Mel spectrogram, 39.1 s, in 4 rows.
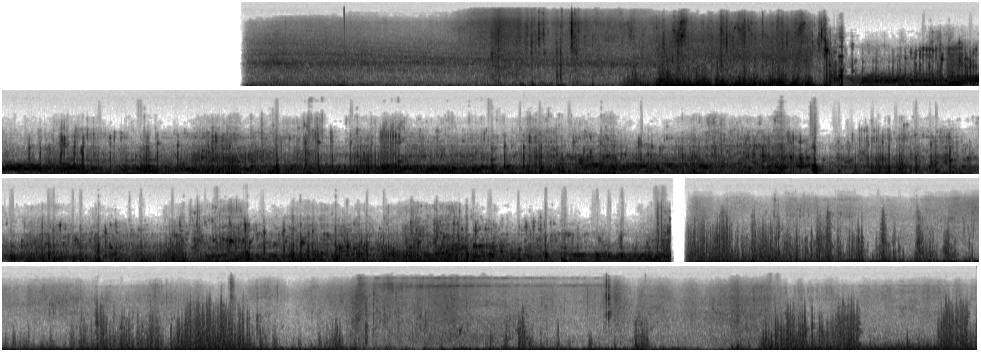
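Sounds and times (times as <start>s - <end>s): waves: 2.5s - 6.6s, 32.6s - 37.4s
wind on microphone: 4.6s - 39.0s
muffled underwater rumbling and gurgling: 6.2s - 39.0s.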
